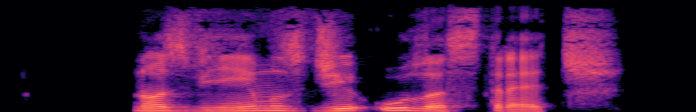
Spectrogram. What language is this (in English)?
Portuguese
